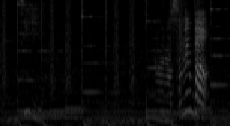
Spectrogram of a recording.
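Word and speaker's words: Szia: See ya. I don't know, something about seeing how it's spelled the S-Z-I-A.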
